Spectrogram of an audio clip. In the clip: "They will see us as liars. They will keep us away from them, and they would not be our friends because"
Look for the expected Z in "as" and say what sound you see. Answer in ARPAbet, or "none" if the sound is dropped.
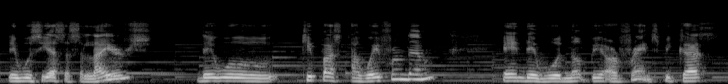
S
